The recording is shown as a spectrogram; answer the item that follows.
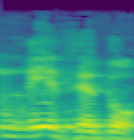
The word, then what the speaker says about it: lêvedo: por aí a palavra oficialmente é levedo não é levedo embora alguns dicionários resistem as duas em um concurso Vale lêvedo que é a melhor melhor pronúncia ao alcali alcali e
